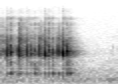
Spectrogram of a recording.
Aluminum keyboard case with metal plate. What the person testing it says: มันมีความป๊องในตัวสูงมันก็จะแบบ ดังแต่ไม่เป็นไร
